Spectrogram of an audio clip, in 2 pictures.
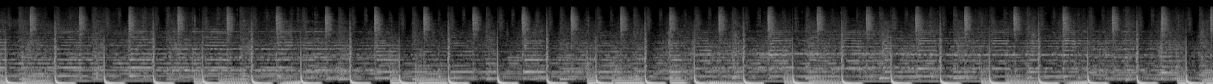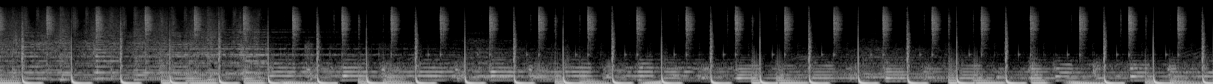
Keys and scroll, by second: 7.2 ctrl+z, 9.5 shift+Page_Down.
